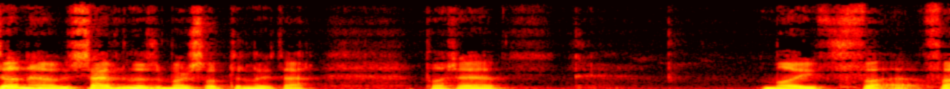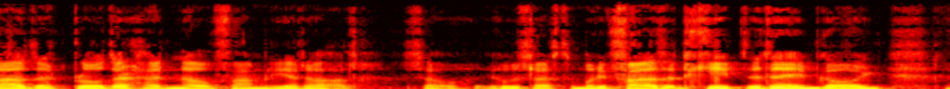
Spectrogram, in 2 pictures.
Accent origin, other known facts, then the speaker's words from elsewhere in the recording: Palmerstown, County Dublin, Ireland; Well, I was born in Palmerstown, reared up there. I went to school then for a while in Palmerstown National School. Then I went into O'Connell's CBS in North Richmond Street in Dublin.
